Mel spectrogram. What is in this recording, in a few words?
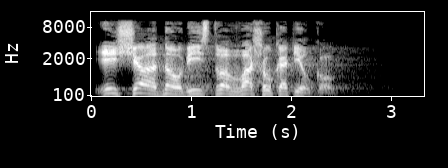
slain you enemy, russian; caster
